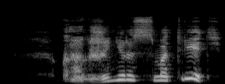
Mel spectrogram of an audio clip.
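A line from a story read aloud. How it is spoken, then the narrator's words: Exclaiming. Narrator (Russian): воскликнул Александр Иванович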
